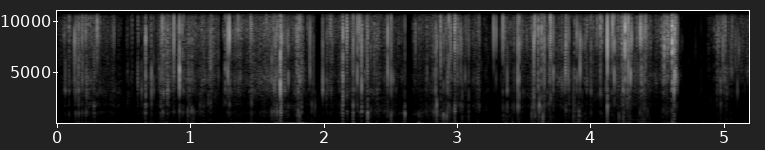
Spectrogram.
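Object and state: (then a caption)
Plastic cling film wrapped over a microphone. A bristle paintbrush brushes over clear plastic cling film stretched across a round microphone grille. It makes an irregular run of close, crinkly, scratchy strokes with bright, hissy crackle and soft low thumps. The strokes swell and fade with no steady rhythm.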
